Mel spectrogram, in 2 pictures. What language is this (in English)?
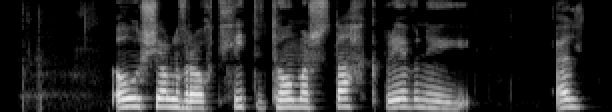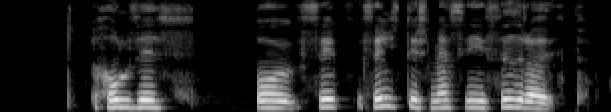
Icelandic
